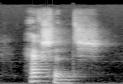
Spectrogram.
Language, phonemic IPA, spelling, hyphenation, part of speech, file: Dutch, /ˈɦɛr.səns/, hersens, her‧sens, noun, Nl-hersens.ogg
- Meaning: alternative form of hersenen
